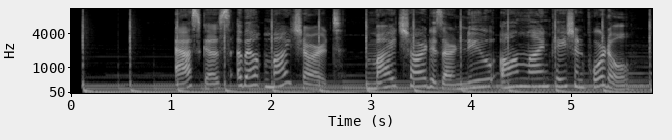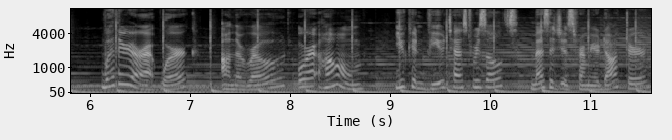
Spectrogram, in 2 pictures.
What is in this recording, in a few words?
On Hold Medical; Parkland Health Center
